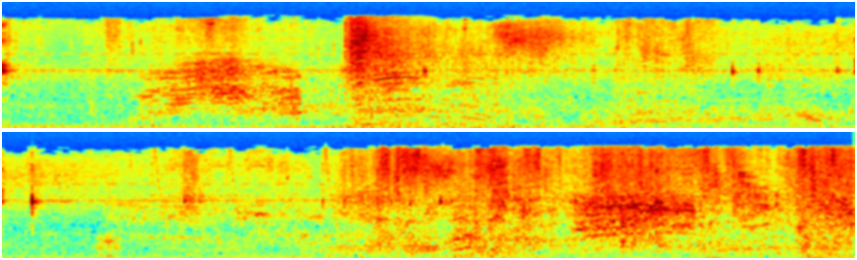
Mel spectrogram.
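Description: An energy blade swooshes and crackles as it slashes.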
